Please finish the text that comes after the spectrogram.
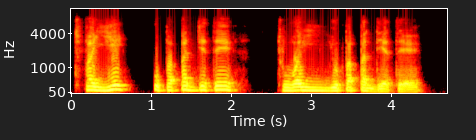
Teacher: So by the normal rules of sandhi, which we see operating here, tvayi, in you, upapadyate, we've got a word ending in an I that I've just highlighted here, where the cursor is, followed by u, so that I, the final vowel I, has to become a y because of the following u, and that creates a double y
